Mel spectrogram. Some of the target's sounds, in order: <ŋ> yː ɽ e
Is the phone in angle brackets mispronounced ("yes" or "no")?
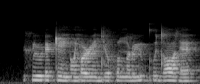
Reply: yes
